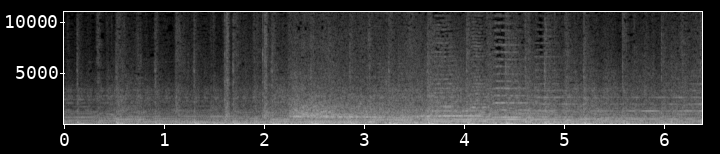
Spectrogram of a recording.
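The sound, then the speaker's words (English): A car speeds off down a street with loud squealing tires, a sustained roar of engine and screeching rubber running continuously. “She drives him out the jagged opening and speeds down the street.”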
